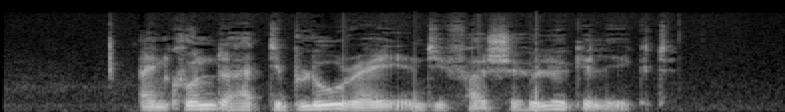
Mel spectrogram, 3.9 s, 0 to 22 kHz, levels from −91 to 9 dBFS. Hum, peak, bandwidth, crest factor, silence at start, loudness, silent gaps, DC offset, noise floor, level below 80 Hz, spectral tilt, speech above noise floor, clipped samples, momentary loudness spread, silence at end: none; -2 dBFS; 12 kHz; 14 dB; 0.7 s; -16 LUFS; none; under 0.1%; -56 dBFS; -46 dBFS; -6.5 dB/octave; 41 dB; under 0.1%; 21 LU; 0.6 s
